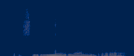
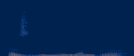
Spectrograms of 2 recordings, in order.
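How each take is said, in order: Both takes have the same delivery.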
